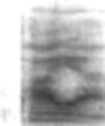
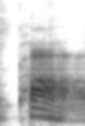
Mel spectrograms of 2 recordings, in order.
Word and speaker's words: Paja: Paya is from.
